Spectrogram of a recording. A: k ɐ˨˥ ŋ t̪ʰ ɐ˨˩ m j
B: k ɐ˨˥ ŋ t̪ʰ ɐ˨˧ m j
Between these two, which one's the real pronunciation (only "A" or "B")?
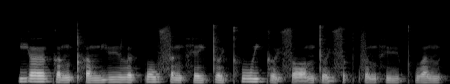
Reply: B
